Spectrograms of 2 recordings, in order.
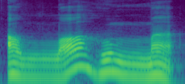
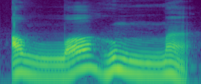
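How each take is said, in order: Both takes have the same delivery.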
